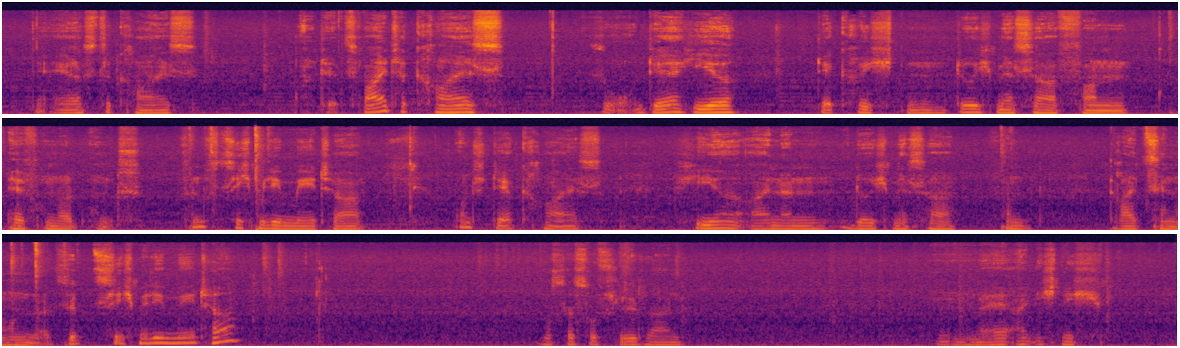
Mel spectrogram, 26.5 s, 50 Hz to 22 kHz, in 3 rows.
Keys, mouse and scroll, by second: 0.6 click, 1.9 click, 2.9 click, 3.4 right click, 4.9 click, 7.1 click, 8.7 KP_1, 8.9 KP_1, 10.2 KP_5, 10.4 KP_0, 10.7 KP_Enter, 13.4 click, 15.1 click, 16.3 KP_1, 17.4 KP_3, 17.7 KP_7, 18.1 KP_0, 18.1 KP_Enter, 19.9-20.5 scroll up 4, 23.3 scroll down 2, 23.9 scroll up 2.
